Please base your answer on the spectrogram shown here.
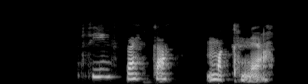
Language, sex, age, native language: Icelandic, female, 9, Icelandic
